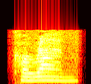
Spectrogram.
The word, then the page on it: Koran: kə’ræn, kə’rɑ:n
